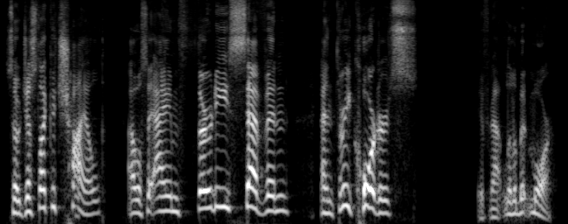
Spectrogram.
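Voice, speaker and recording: A man, talking through political news in a solo commentary, animated and sarcastic. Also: high voice, normal speed, no echo, studio quality. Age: 30s. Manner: animated, sarcastic, mocking quoted voices.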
